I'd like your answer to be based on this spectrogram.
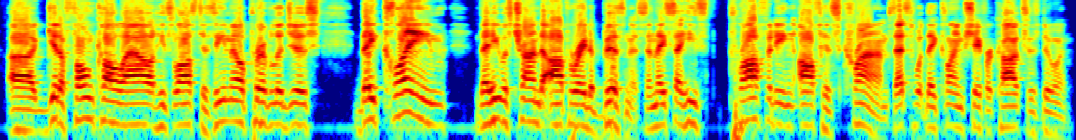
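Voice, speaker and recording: A man hosting an unscripted political commentary, indignant and insulting, halting and repeating himself as he goes. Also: mid-range voice. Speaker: video host, activist commentator.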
